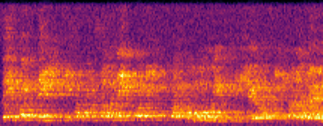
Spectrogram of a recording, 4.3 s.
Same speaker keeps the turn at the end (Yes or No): No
